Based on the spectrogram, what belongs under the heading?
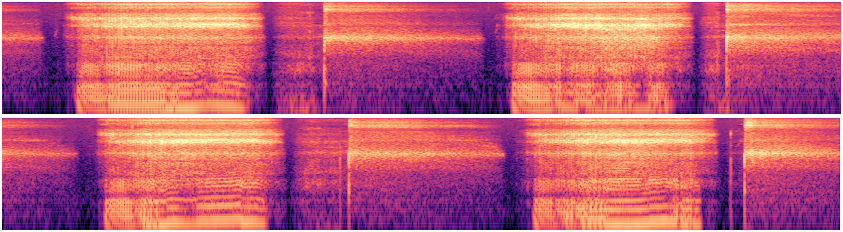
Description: ASMR - Great snoring sounds to rest and relax to.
